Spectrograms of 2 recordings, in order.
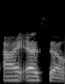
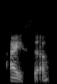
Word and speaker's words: ISO: like an acronym and most people would say ISO and I did for years but after watching many videos and controversies it is pronounced ISO so what is it it is a numerical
